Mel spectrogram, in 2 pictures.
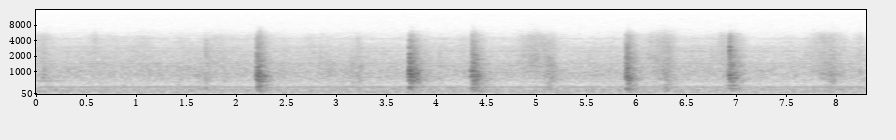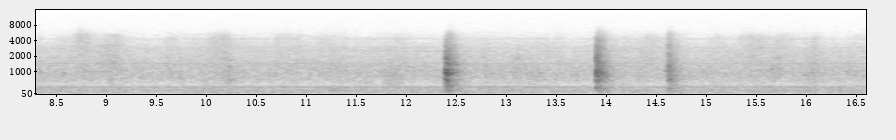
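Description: Wooden bo staff being swung and snapped to a stop during a kata: short, sharp swishes, about eight of them in quick groups with a pause of about four seconds in the middle. A steady faint hum runs underneath.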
